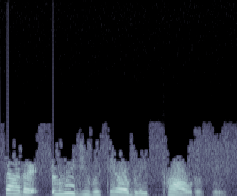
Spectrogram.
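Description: An earnest, concerned young lady in an old radio play. She is polite, with animated intonation. The sound is tinny and narrow, like a vintage broadcast. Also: a little high, fast talker, husky. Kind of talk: old radio drama acting.

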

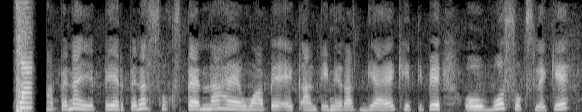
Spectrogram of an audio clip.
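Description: A woman's voice: on the high side, fairly even intonation, normal speed, fairly bright tone. A woman in her thirties chatting casually and informally to viewers, often repeating herself, recorded on a phone outdoors. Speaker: village life vlogger. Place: outdoors in open rice fields and village. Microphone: phone, at arm's length or set up nearby. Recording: outdoor phone audio with light noise.

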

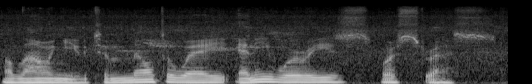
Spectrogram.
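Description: Slow, deep-voiced male meditation guide. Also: fairly even intonation, dark tone, slight background noise. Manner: slow, soothing, drawn-out phrases.

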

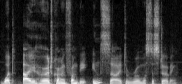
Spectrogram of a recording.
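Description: Audiobook narrator, young adult, native German speaker, medium pitch, amateur novel reading with fannish asides. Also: expressive, normal speed, darkish tone. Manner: giggly, gushing fangirl asides between read passages. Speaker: audiobook reader.

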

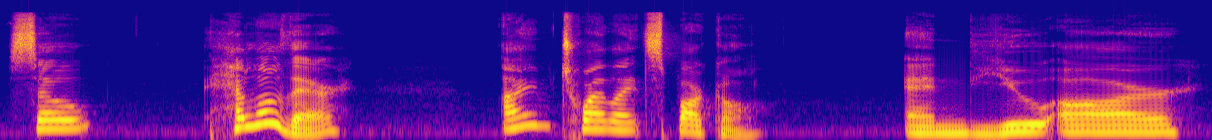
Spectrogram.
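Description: A man puts on a young female pony student for a dramatic story. The voice is pitched far up, prim and earnest. She speaks in a questioning way with studied politeness. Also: sing-song, extremely slow, heavily acted. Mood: politely awkward. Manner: prim, questioning, forced friendliness. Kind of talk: dramatic reading of fan fiction.

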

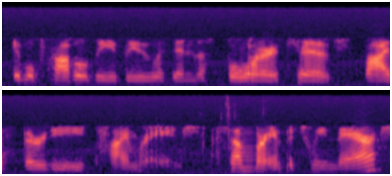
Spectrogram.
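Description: A woman's voice: deep voice, dry recording. Woman on a tinny phone line. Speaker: client planning a wedding. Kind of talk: casual phone conversation. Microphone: phone call.

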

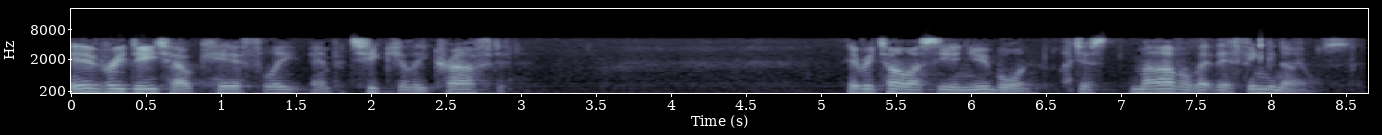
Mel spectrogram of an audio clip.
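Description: A man's voice: medium pitch, steady tone, normal speed. A man, preaching an earnest sermon at a lectern microphone on a church stage. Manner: earnest, gestures freely while preaching at a lectern. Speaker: pastor. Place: church stage with curtain backdrop. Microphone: lectern-mounted microphone. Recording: dull lo-fi sermon recording.

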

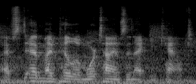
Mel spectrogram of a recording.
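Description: A man's voice: medium pitch, a little fast, background noise. A man bantering casually over a video game, sweary and complaining as he plays. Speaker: amateur voice actor in a game playthrough.

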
